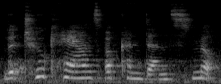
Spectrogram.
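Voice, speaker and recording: A child with a high-pitched, darkish-toned voice speaks slowly while co-hosting a casual home cooking demonstration. The kitchen sounds roomy and echoey, with background noise.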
